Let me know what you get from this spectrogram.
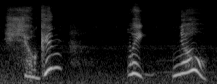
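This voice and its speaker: A woman voicing a tiny, chatty, excitable fairy companion in a video game, with a squeaky childlike voice. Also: slow, heavy background noise, heavily acted. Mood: unsure. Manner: perky, chatty, refers to self by name. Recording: loud game music behind voice. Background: game music.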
